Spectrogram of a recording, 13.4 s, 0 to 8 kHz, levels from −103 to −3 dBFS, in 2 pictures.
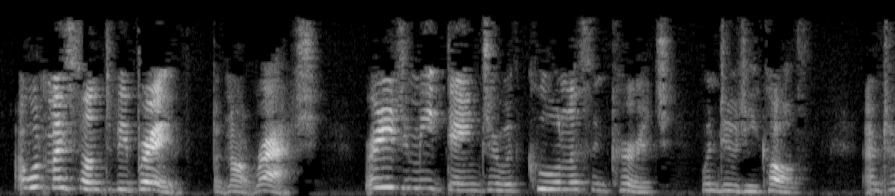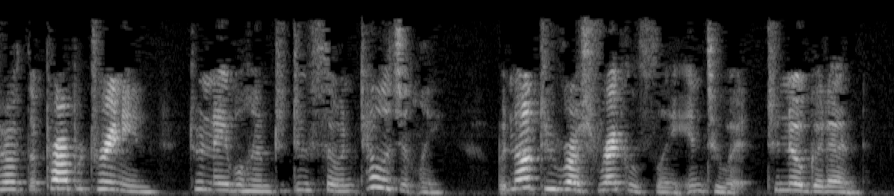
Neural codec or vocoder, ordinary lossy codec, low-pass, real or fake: none; MP3, 32 kbps; 7.2 kHz; real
